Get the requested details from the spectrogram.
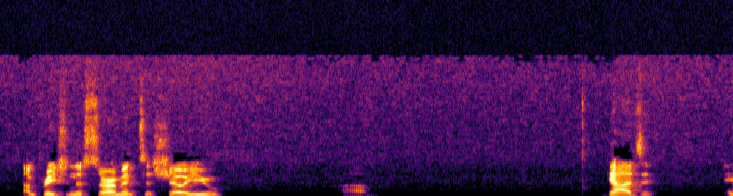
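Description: A man speaks through a microphone, pausing between phrases.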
